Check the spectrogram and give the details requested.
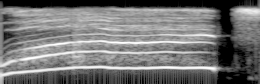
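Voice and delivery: high, mock shocked gasp.

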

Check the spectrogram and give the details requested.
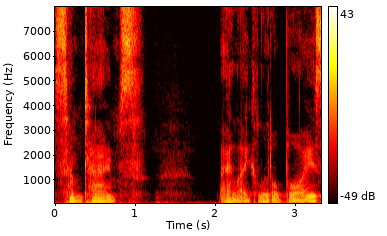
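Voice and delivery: soft, subdued, quiet, slow murmur. Retelling a movie scene, the other man answering: imitating a man speaking quietly. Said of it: "the guy's all real quiet".

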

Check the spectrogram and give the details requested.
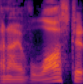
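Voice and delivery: plain

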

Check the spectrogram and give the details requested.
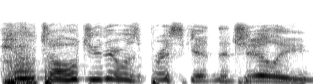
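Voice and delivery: put-on angry, very high-pitched mad shout. Retelling how the cook answered the mom's order: imitating a cook yelling. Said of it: "And he's yelling this to your mom".

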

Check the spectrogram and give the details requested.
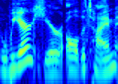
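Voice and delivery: dead serious, low voice. Retelling a friend's complaint about a waitress: imitating a friend, dead serious. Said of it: "he was so dead ass".

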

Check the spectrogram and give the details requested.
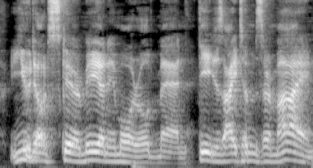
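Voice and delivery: put-on deep voice. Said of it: "in the deep voice".

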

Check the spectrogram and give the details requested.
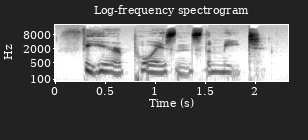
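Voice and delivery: hushed, very quiet, chilling, sinister, menacing voice. Retelling a creepy man's words about killing an animal, in the scariest voice possible. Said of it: "Said in the scariest voice possible".

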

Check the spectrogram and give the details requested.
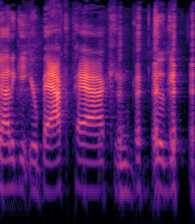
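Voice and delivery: native, everyday Chicago Midwestern accent. Describing the accent lost at theater school, demonstrating a Chicago accent. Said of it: "that's how I sound".

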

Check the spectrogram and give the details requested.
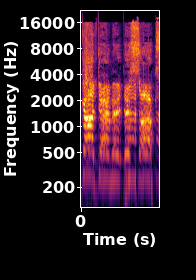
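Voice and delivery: loud, furious, angry blurted outburst. Retelling a character's reaction to a disappointing gift: imitating someone angry. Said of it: "he was so mad".

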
